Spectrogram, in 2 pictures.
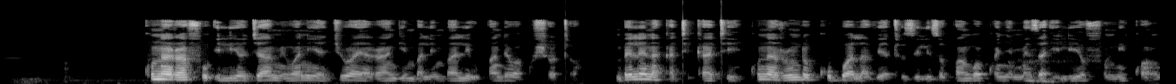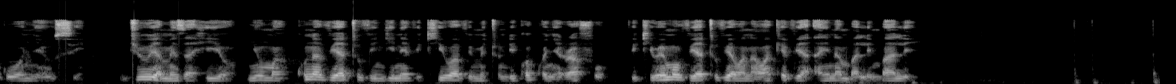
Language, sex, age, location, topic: Swahili, male, 18-24, Nairobi, finance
